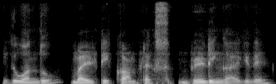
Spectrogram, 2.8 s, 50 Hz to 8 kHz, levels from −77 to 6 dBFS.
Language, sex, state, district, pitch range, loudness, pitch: Kannada, male, Karnataka, Koppal, 115-130 Hz, -20 LUFS, 125 Hz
